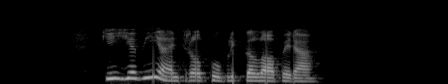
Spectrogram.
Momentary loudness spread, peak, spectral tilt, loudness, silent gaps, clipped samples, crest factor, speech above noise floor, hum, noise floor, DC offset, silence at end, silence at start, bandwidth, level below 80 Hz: 7 LU; -14 dBFS; -8 dB/octave; -32 LUFS; none; under 0.1%; 20 dB; 55 dB; none; -85 dBFS; under 0.1%; 1.3 s; 1.05 s; 7 kHz; -68 dBFS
